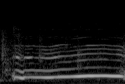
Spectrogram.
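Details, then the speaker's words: Adult imitates the sound of someone trying to scream during sleep paralysis: a steady, strained, closed-mouth moan lasting about a second. Outwardly only this muffled sound is heard while the person is screaming inside. "Vraiment quand il y a des personnes qui font une paralysie du sommeil, vous êtes à côté d'elle, vous la voyez juste comme ça et vous l'entendez faire comme ça. À l'intérieur, elle est en train de hurler."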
